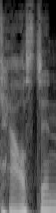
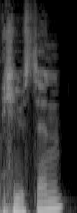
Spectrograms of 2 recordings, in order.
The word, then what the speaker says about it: Houston: Yeah, it's pronounced Houston, not Houston.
